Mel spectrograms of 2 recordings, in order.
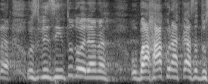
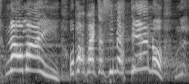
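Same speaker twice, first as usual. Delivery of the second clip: much higher, louder indignant complaint; reclamando com a mãe; 9 semitones higher, 4 dB louder than usual. Retold or imitated. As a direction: whine it out, outraged. (filha gritando indignada com a mãe)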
